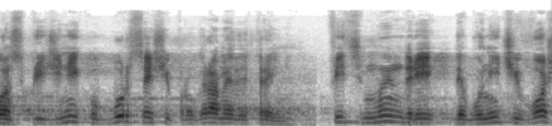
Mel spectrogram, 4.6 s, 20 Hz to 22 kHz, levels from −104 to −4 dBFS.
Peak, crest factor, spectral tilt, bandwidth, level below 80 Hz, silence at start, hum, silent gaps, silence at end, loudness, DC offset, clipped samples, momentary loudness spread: -4 dBFS; 24 dB; -3 dB/octave; 15.5 kHz; -70 dBFS; 0 s; none; none; 0 s; -27 LUFS; under 0.1%; under 0.1%; 10 LU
